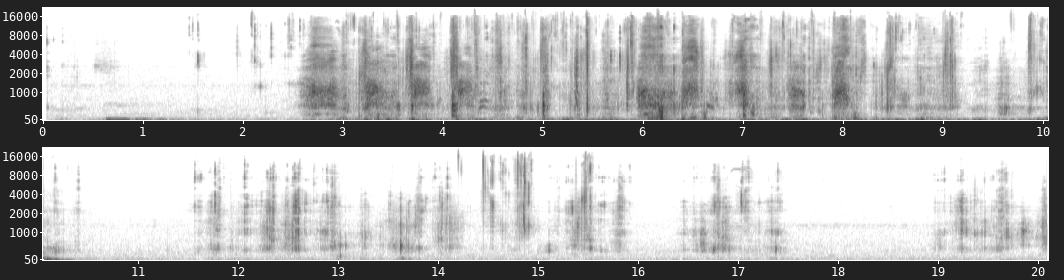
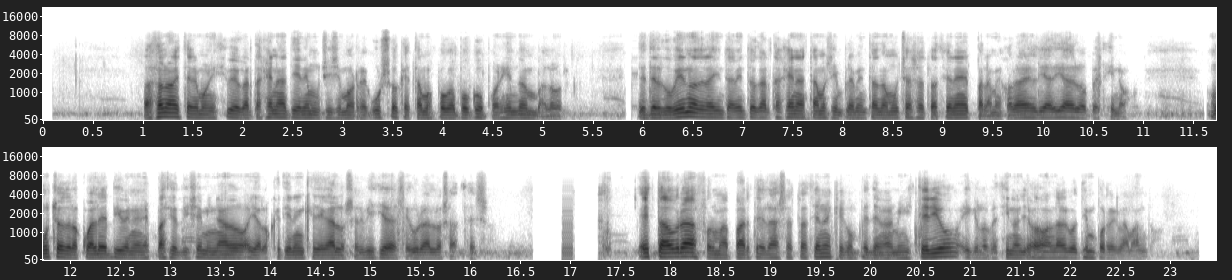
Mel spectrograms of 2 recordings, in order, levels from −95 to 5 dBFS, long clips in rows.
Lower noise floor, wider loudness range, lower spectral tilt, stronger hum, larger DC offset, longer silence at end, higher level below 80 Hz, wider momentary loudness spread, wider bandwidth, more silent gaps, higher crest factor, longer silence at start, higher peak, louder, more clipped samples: first, -74 dBFS vs -55 dBFS; first, 17 LU vs 4 LU; second, -2.5 dB/octave vs -7.5 dB/octave; neither; neither; second, 0 s vs 0.7 s; first, -50 dBFS vs -64 dBFS; first, 22 LU vs 13 LU; first, over 20 kHz vs 8.8 kHz; neither; first, 38 dB vs 22 dB; second, 0.6 s vs 1 s; about the same, 0 dBFS vs -2 dBFS; second, -34 LUFS vs -24 LUFS; neither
